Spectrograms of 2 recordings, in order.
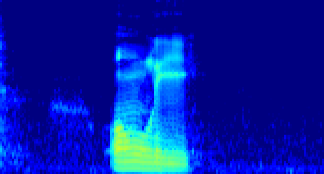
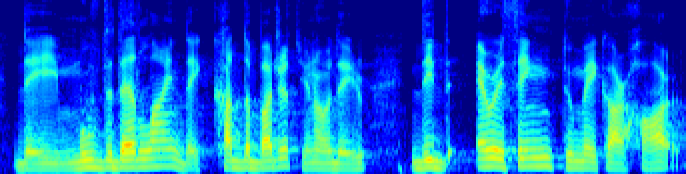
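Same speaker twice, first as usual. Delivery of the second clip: ordinary delivery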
